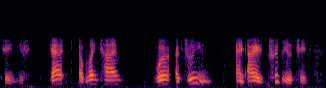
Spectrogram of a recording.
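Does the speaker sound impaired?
Yes: tongue cancer; could not speak, swallow or eat after surgery, feeding tube, now speaks pretty clearly.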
